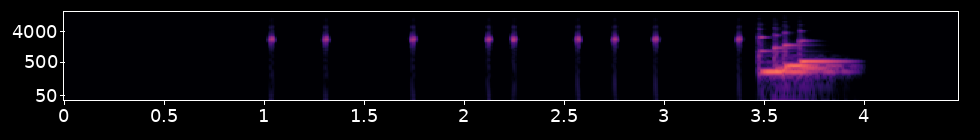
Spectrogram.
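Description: Soft key taps click one after another in quick succession.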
